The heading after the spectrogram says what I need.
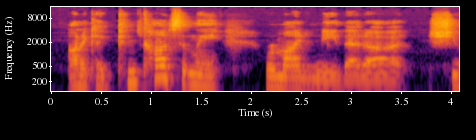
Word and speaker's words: Annika: I pronounced it as Annika, but it's actually Annika.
